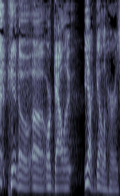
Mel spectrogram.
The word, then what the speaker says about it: Gallagher: Yeah, Gallagher is how they pronounce it.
